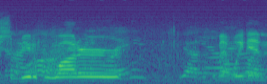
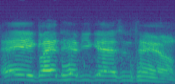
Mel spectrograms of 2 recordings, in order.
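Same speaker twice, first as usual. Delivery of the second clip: normal talking voice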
